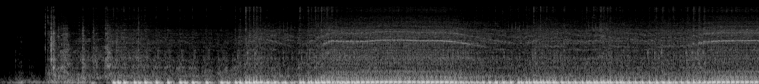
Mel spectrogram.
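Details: 1996 Yamaha Virago XV750 V-twin, sat untouched in a garage about 10 years, on a test ride after cleaning and revival: even thump pulling cleanly through the revs, no misses, coughs or knocks; running great.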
